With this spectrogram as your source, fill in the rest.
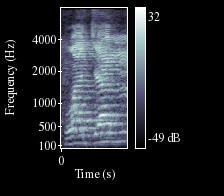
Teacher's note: Ya, dengungnya panjang nih, bisa di atas 3 harokat nih.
